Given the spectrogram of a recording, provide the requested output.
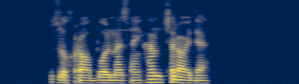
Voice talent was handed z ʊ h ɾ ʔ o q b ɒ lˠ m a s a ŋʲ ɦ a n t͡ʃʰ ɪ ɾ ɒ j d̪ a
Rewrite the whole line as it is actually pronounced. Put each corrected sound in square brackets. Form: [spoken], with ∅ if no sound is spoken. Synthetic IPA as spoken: z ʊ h ɾ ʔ [ɒ] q b [o] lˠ m a s a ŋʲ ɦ a [m] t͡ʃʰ ɪ ɾ ɒ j d̪ a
